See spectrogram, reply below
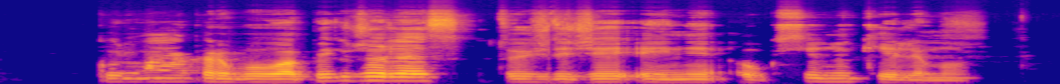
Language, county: Lithuanian, Vilnius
